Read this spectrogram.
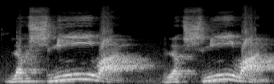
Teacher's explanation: ये न अपूर्ण न है, इसका हमें लक्ष्मीवान ऐसा पूर्ण उच्चारण नहीं करना है।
